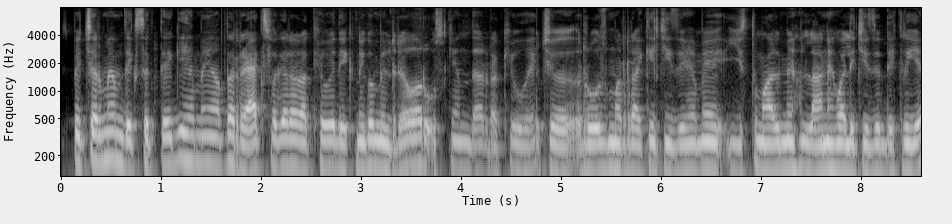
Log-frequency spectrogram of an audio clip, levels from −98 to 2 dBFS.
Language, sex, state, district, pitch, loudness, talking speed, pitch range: Hindi, male, Bihar, Jamui, 140 Hz, -26 LUFS, 235 wpm, 135-150 Hz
